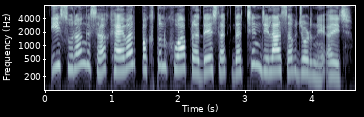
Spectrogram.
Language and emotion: Maithili, neutral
